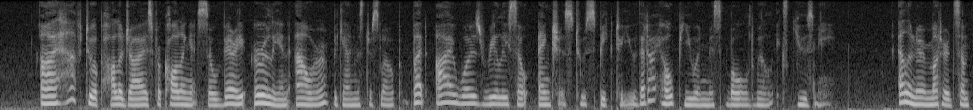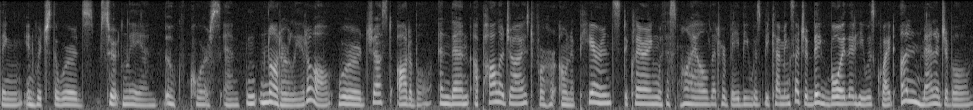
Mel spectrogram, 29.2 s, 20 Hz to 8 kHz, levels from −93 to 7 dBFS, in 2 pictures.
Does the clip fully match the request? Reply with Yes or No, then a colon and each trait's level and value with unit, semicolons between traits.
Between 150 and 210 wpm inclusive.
Yes: average, 160 wpm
